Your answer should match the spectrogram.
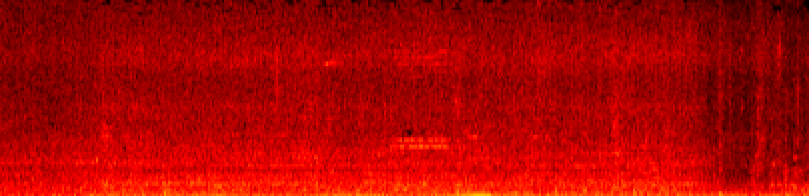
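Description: Steady low rumble and hiss of background noise, swelling a little midway, with faint voices.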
